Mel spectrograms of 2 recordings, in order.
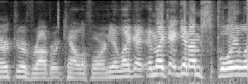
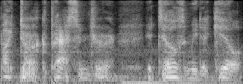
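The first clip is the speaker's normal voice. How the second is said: hushed, barely voiced, very quiet breathy whisper; 4 semitones lower, 11 dB quieter than usual. Imitating how a show's serial killer whispers: whispering Dexter impression. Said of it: "all he does is whisper".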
